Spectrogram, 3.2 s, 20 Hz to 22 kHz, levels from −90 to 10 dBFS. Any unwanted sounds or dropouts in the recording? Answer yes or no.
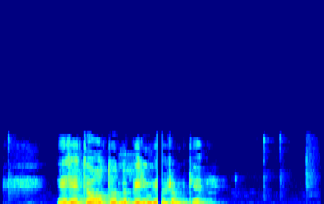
yes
